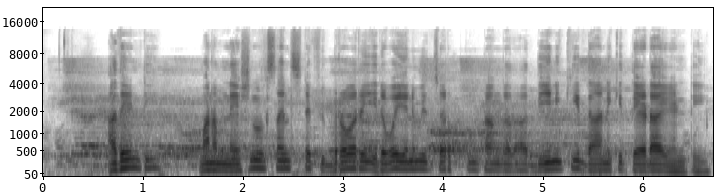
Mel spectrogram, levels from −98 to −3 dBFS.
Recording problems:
background chatter; loud; throughout; 3 voices, 9 dB below the speech

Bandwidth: 13.5 kHz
